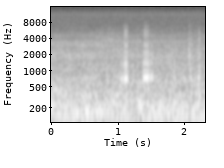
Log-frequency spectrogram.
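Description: Microphone handling noise from a lectern microphone being adjusted on its stand: two short knocks about a third of a second apart, about a second in, over a faint low hum.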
